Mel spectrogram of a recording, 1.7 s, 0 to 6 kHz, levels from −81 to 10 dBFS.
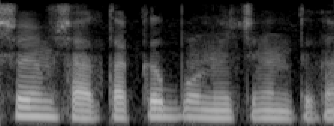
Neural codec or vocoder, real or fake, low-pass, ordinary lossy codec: none; real; 5.4 kHz; AAC, 24 kbps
